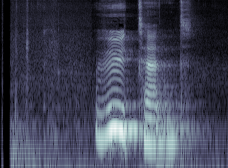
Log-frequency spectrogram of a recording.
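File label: "angry", Australian English; PictureDictionary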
